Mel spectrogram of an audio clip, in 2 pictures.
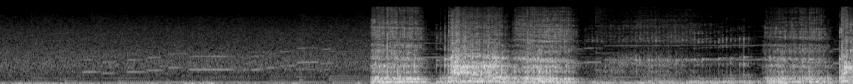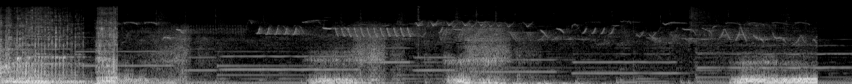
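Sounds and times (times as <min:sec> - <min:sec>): lion roaring: 0:03.7 - 0:10.5, 0:11.6 - 0:13.9, 0:15.8 - 0:16.7.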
